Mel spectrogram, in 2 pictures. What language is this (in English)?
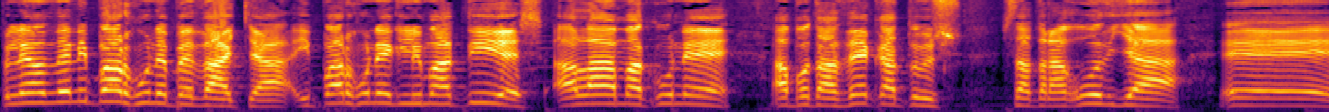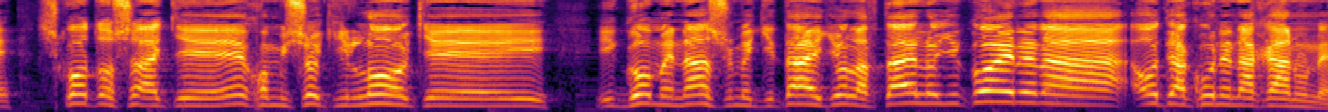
Greek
